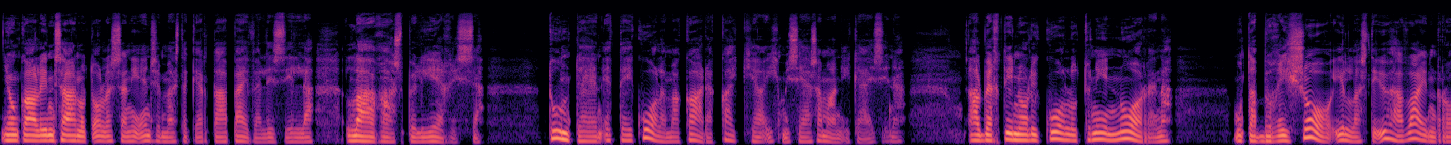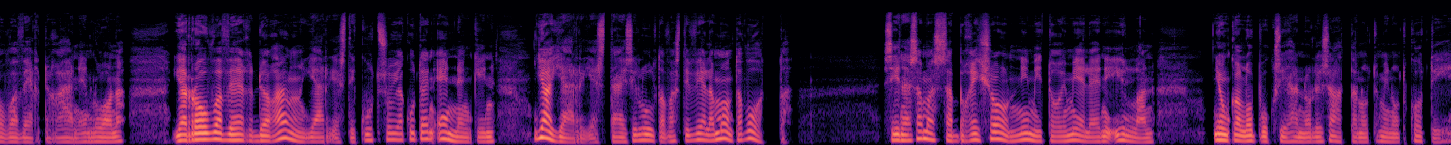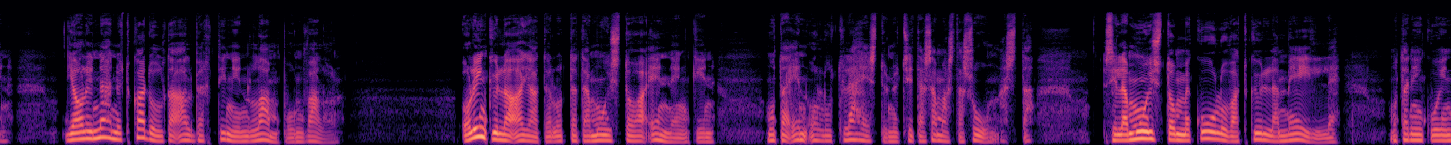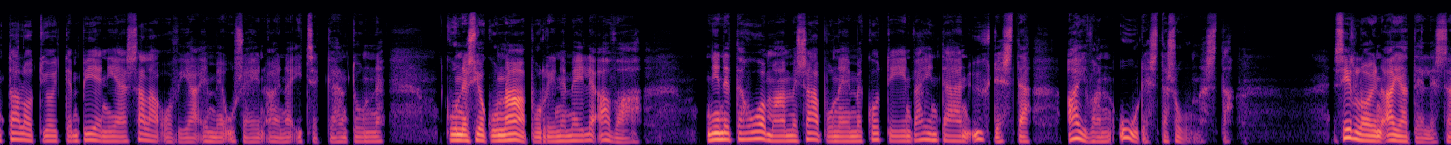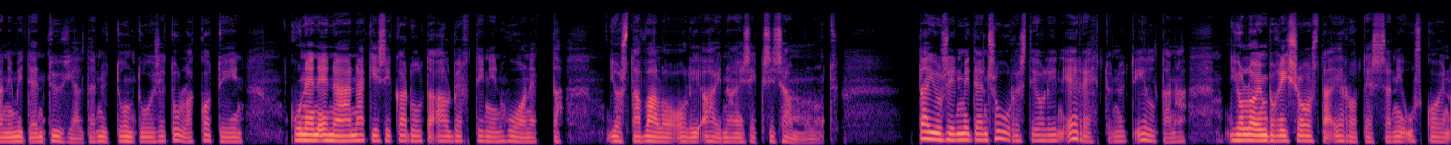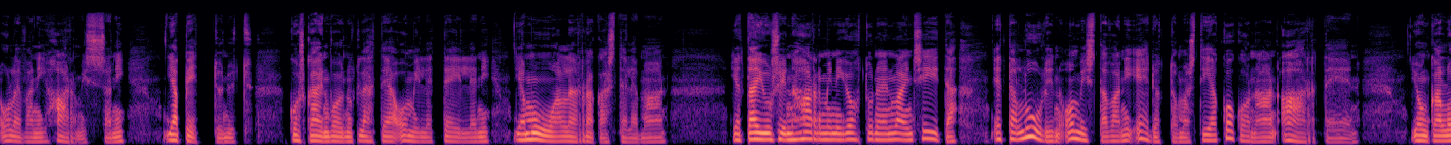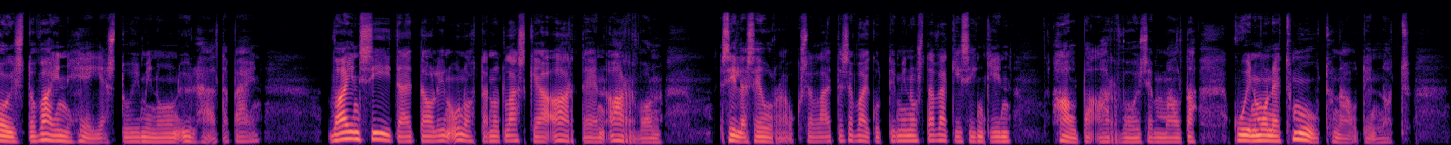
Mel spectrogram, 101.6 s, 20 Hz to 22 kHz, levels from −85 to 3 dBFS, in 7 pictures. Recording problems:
none

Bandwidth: 15 kHz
